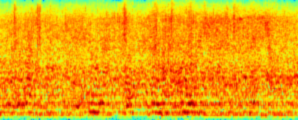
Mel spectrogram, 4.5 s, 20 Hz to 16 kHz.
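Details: A swarm of bees in orientation flight at the hive when the sun emerged after cold days, March 2024, with good pollen inbound after. Continuous buzzing hum, multiple wavering tones overlapping, loudness swelling slightly and easing.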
